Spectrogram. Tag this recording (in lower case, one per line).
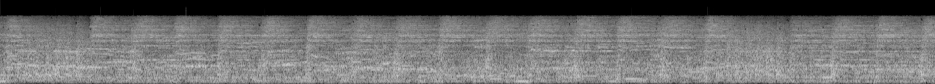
music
